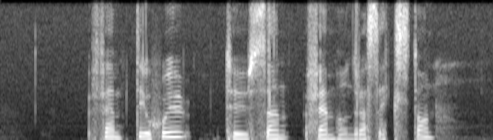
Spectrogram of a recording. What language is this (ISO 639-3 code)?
swe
